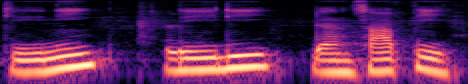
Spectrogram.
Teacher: fonim I fonim ini mempunyai dua macam realisasi yaitu yang pertama direalisasikan sebagai bunyi I tinggi atas tak bundar depan apabila berada pada silabel terbuka atau silabel tak berkoda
